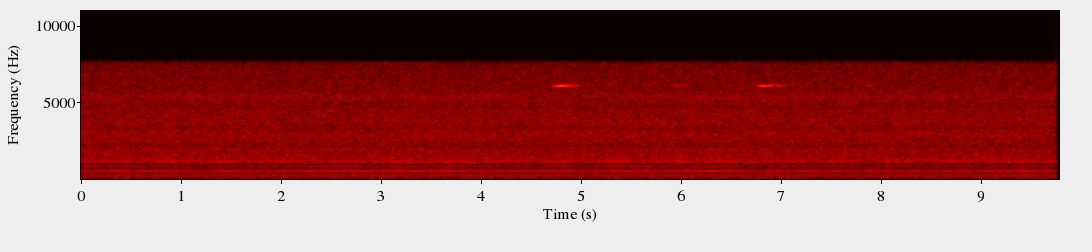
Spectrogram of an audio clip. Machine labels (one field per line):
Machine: fan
